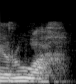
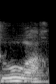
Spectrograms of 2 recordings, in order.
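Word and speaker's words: רוּחַ: That little sound there is not a full vowel. It's called a furtive patach or patach gnuva. It's not a full vowel. It's only there to help us pronounce it. So it would in Arabic be ruh, but we say ruach. That goes before the chet and it's ruach, one syllable, monosyllabic.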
